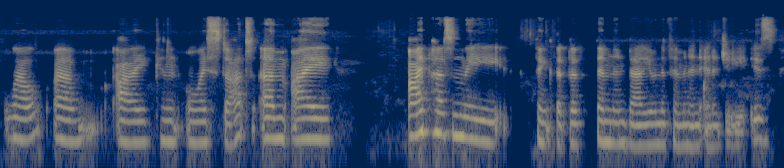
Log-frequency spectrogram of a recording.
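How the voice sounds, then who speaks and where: A woman's voice: medium pitch, steady tone, measured pace, fairly bright tone, rough recording. A young woman from New Zealand, a university student, speaking on a panel with hesitant ums. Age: young adult. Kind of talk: casual panel talk.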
